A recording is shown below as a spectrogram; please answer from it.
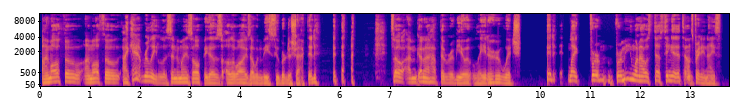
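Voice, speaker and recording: A man's voice: medium pitch, expressive, normal speed, a little mellow, no echo, studio quality, soft background music. Man talking through a voice changer. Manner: rambling, filler-heavy, restarting sentences. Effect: voice changer altering his voice. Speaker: streamer. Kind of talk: casual live-stream chat.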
